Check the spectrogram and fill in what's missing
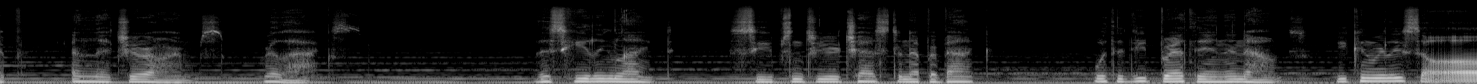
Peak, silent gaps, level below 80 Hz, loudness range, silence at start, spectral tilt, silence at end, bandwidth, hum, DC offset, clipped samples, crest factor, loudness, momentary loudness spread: -4 dBFS; none; -40 dBFS; 8 LU; 0 s; -7 dB/octave; 0 s; 14.5 kHz; none; under 0.1%; under 0.1%; 18 dB; -22 LUFS; 21 LU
